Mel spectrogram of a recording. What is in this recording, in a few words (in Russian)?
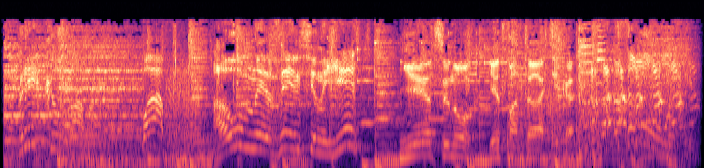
Reklama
